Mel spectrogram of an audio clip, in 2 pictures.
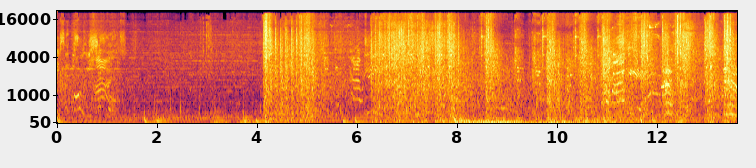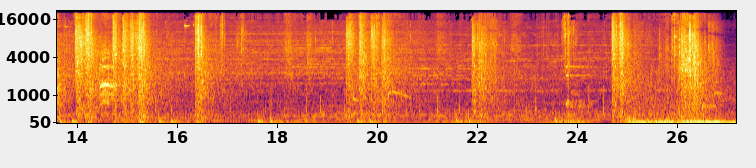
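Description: Bursts of gunfire and heavy booms from a shootout in the video game Max Payne 3 are mixed with mechanical clanks and shouting voices, loud and dense throughout.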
